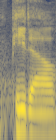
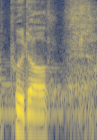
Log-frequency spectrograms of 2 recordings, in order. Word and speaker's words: PDAL: we'll get started and however you say it it's fine petal poodle I'll tend to say poodle but uh just insert your own pronunciation when you hear me the library we've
